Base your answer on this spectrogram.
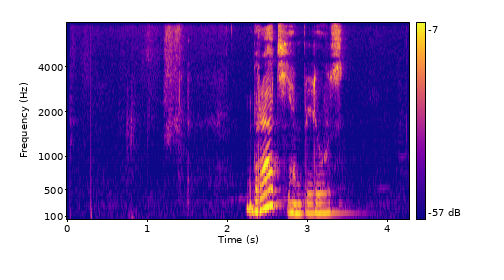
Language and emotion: Russian, sad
